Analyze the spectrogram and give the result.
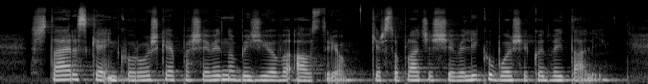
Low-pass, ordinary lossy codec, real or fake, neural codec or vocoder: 19.8 kHz; none; real; none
